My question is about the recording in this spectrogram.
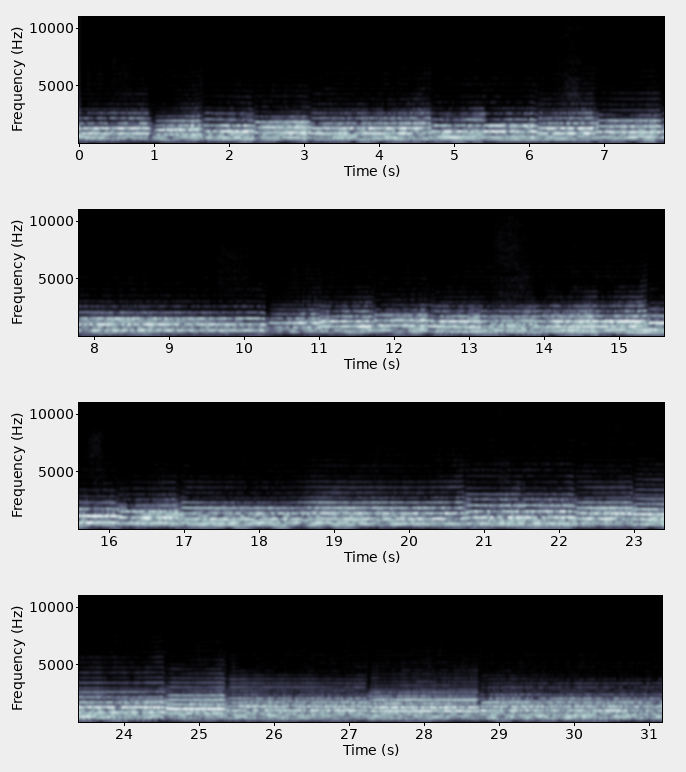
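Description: A full brass band of tubas, euphoniums and cornets playing a hymn tune in held chords that change about every second or two.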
